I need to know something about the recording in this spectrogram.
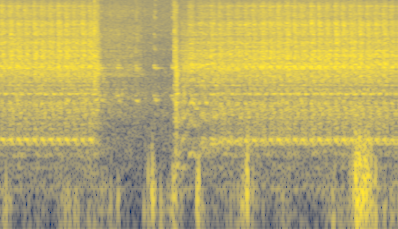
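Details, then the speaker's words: Lull forklift with industrial Dodge slant six and old Holley carburetor, just retrieved after years sitting, with bad treated gas: fires up low and uneven with irregular puffs and a stumble; rough idle, carburetor needs rebuild. "This thing's got quite a few leaks in it. The foot brake does not work. And it needs a carburetor really bad."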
